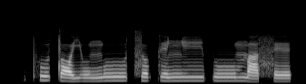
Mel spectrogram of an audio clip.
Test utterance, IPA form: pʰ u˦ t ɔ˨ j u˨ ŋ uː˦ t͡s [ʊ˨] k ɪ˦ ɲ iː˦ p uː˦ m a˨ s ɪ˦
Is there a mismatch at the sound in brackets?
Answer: yes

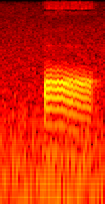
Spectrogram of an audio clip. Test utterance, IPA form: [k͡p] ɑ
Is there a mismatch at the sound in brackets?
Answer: no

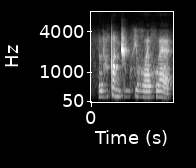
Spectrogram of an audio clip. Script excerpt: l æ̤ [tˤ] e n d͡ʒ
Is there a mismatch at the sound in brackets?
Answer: no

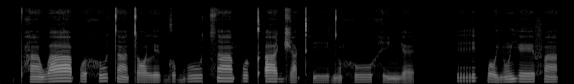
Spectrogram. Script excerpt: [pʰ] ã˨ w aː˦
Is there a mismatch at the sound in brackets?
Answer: no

